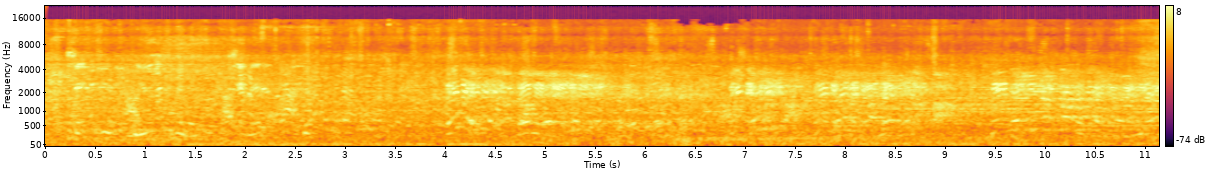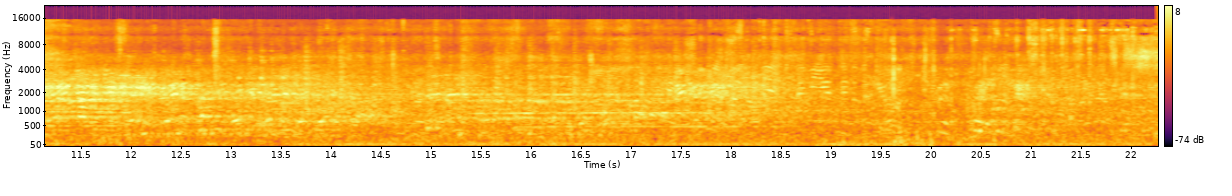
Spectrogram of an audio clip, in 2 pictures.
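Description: Traffic rumbles past on a busy street.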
